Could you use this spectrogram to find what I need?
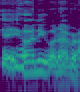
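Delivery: very high-pitched voice. Explaining matching how each person talks, imitating Kathy. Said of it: "Kathy talking to me like".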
